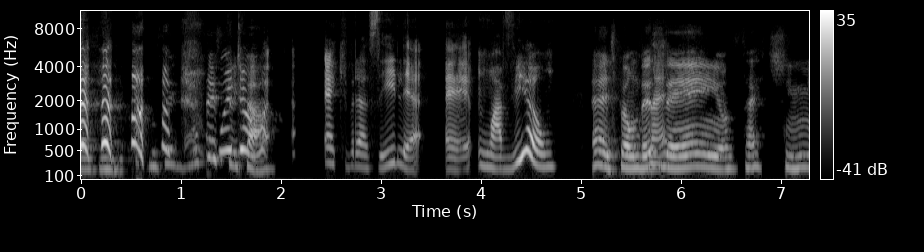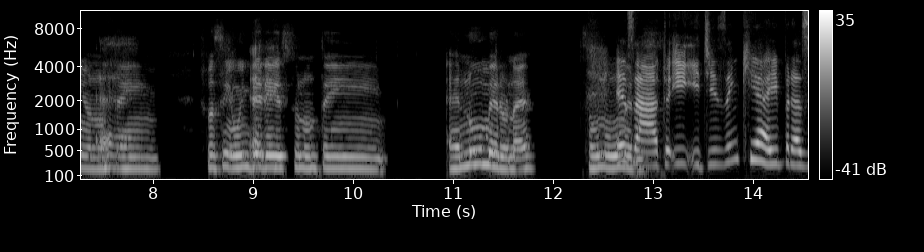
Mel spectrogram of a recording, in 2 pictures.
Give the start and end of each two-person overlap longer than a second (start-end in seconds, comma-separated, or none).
none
